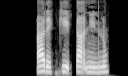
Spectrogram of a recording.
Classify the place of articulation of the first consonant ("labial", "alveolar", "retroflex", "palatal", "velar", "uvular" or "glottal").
alveolar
